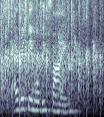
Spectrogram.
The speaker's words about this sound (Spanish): Dele ese fuerte aplauso, por favor.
